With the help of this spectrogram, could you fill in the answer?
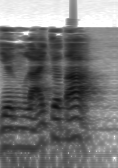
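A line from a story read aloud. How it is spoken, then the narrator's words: Suspicious ringing shout. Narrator (Vietnamese): Tư Đồ Văn thấy hành tung của tên này có vẻ khả nghi, chàng lập tức lên tiếng hét vang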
